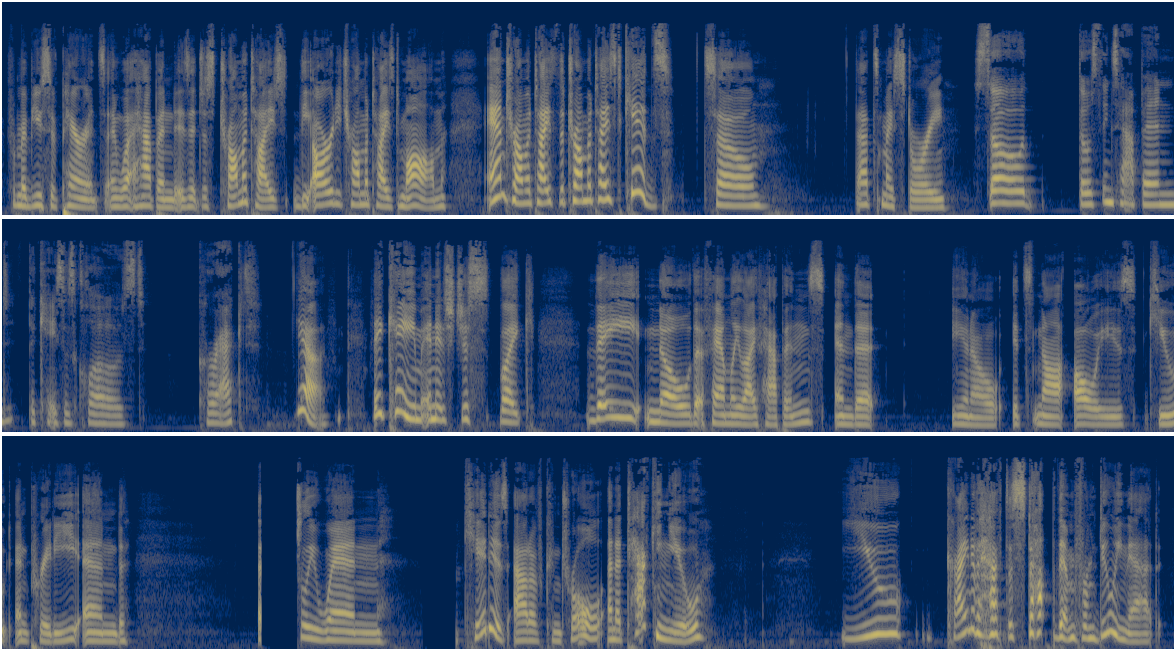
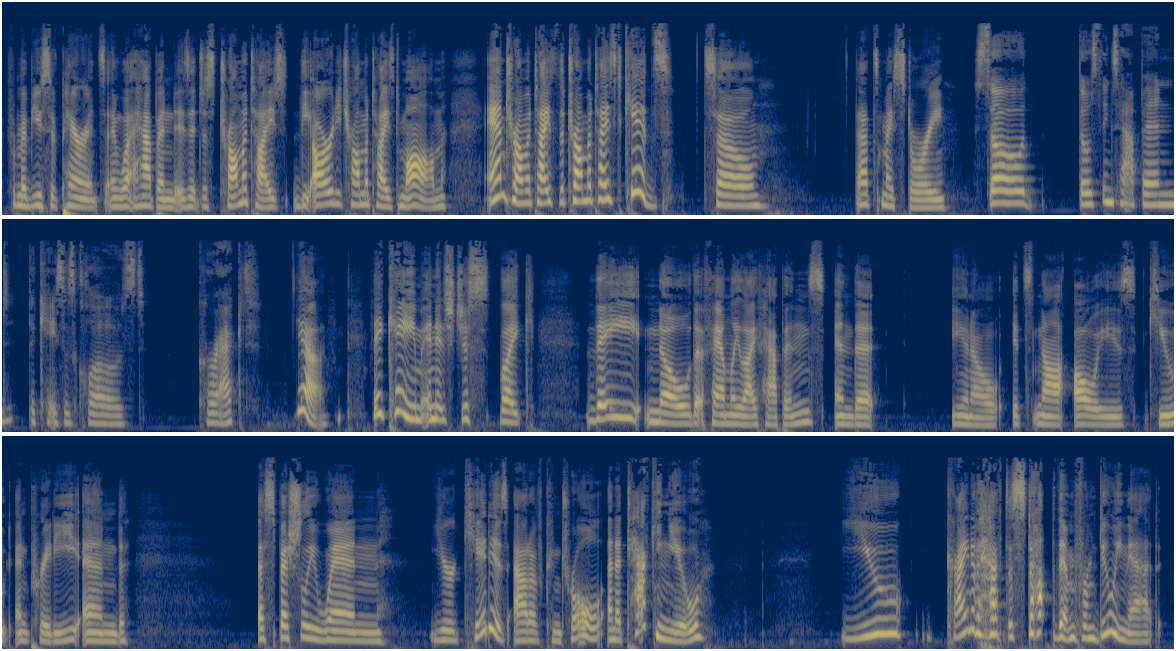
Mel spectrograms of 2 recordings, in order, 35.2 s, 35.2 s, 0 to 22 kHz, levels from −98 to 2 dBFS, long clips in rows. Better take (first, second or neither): second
